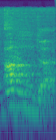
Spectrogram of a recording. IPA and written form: ˈʌndə (under)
